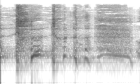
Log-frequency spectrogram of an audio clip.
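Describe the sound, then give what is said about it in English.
Fake coughing and spluttering by a person pretending to be ill: a few sharp, throaty voiced coughs in quick succession, then a drawn-out spluttering rasp, fairly loud and without speech. “and you're coughing and spluttering.”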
